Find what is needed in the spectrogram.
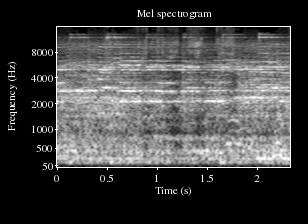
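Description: Traditional Muay Thai fight music (sarama), a shrill, nasal reed pipe holding high sustained notes over the rest of the band.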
